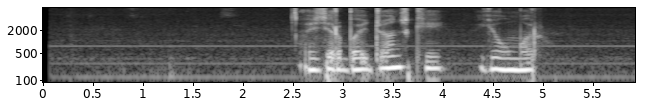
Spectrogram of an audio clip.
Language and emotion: Russian, sad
